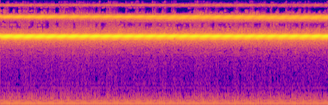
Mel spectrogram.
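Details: Shrill, sustained cricket trill, finely pulsed and completely steady in pitch, continuing throughout over a quiet low drone.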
